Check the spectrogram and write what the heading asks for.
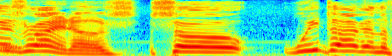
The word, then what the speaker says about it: Oz: So it looks like Oz the Mentalist, but it's Oz the Mentalist. Instagram, Twitter.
